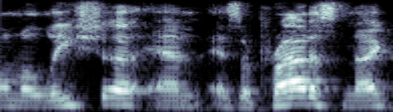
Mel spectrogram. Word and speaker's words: Elisha: or did he say Elisha so we did the uh Catholic pronunciation but my wife had to keep saying cut cut you said Elisha you got to say Alicia so we'd have to do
